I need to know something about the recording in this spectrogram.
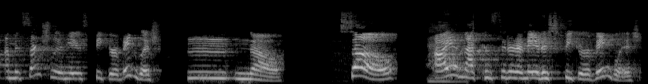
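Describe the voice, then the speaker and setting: A woman's voice: high-pitched, sharp tone, poor audio. A woman from Venezuela who was raised in the United States, a native Spanish speaker, talking conversationally as a podcast guest and telling personal stories with quoted dialogue. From born in Venezuela, raised in the United States. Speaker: podcast guest, language educator and advocate. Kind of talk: conversational interview storytelling.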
